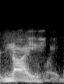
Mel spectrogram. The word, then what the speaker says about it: knife: Speaking on silent letters, like the word knife. You try to teach kindergarten or maybe up to second grade how to spell knife. They're gonna spell knife N-I-F-E, but you tell them it's wrong because there's a K in there.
